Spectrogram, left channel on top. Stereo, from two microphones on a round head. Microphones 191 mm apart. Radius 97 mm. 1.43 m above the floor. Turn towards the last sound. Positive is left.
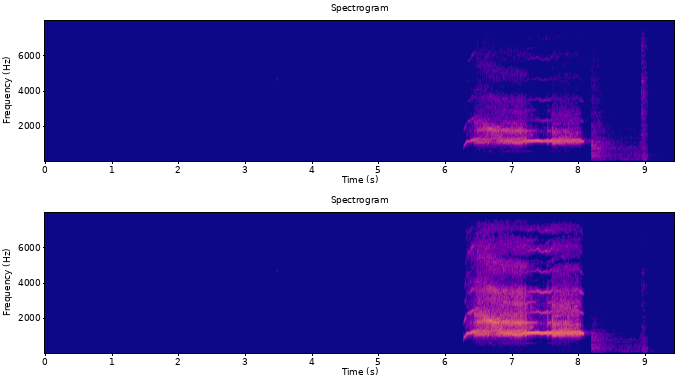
turn(degrees=55)  # may be behind; listen again after turning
